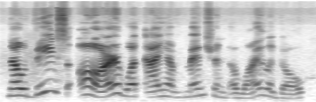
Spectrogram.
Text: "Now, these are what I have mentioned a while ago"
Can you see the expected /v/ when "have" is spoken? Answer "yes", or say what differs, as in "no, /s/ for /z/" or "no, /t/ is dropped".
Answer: yes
